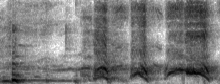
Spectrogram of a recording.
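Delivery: high, loud burst of laughter; real screaming laugh; shrieking laugh. Real, not acted. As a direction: crack up helplessly. Host cracks up.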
